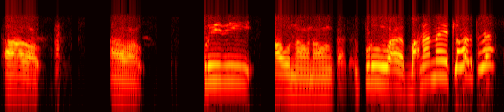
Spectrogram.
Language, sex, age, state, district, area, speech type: Telugu, male, 45-60, Telangana, Mancherial, rural, conversation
